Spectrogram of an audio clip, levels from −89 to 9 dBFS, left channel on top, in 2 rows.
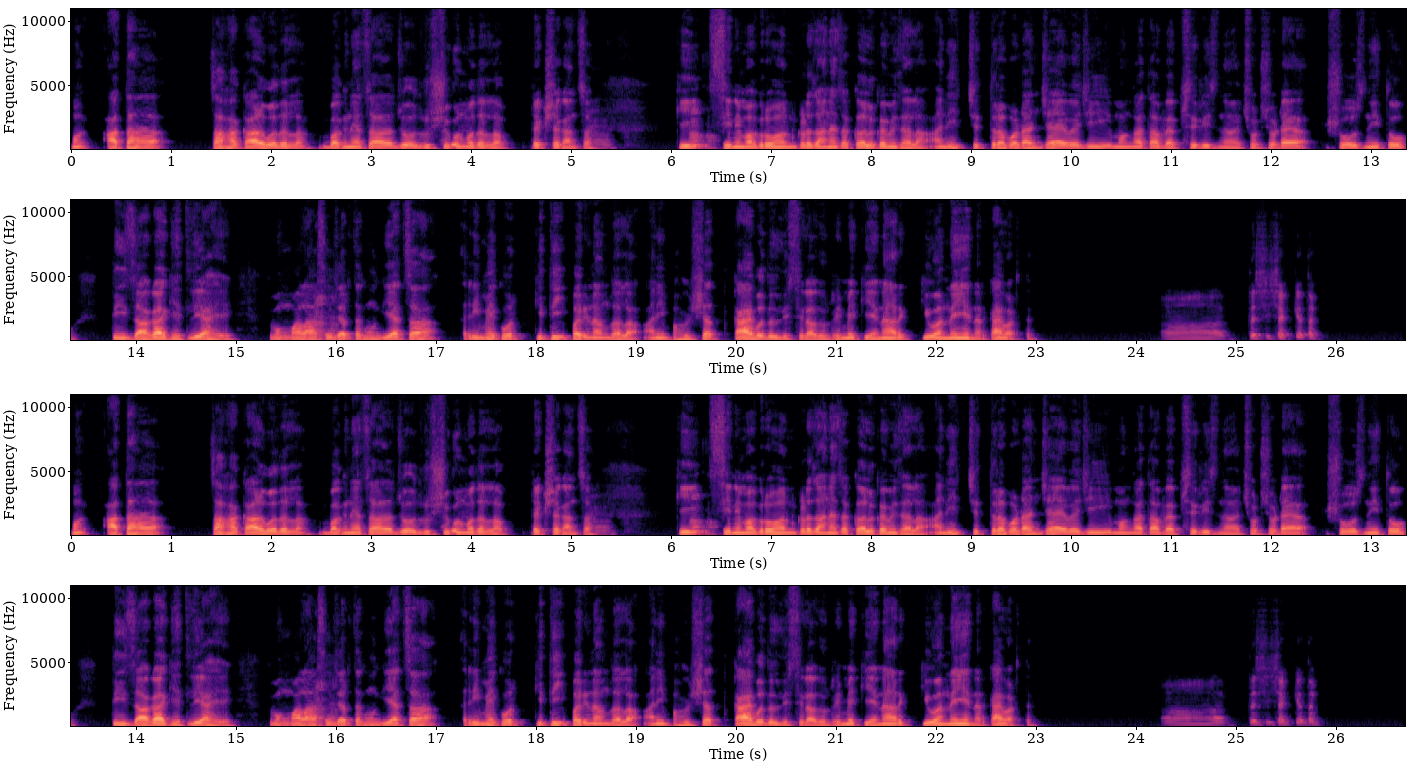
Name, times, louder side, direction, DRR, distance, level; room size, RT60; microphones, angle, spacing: voice 1, 0.0-0.9 1.4-4.3 4.6-5.2 6.1-13.3 13.8-14.9 15.3-17.0 17.3-22.8, equal, 5° right, 0.4 m, -21 dB
voice 2, 24.2-25.8, left 1 dB, 20° left, 1.6 m, -41 dB
5.0 x 3.4 x 2.6 m
head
